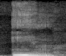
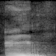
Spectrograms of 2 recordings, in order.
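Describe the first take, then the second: First: Im with a silent ayin, starting on the vowel; vowel-first im, no throat consonant; modern Hebrew. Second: Aim opening on the Arabic ayin sound; pronounced Ayin. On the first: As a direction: say im simply as "eem". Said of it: "In modern Hebrew, they just say". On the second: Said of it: "example of a word that uses the Ayin". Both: Shown as a demonstration.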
